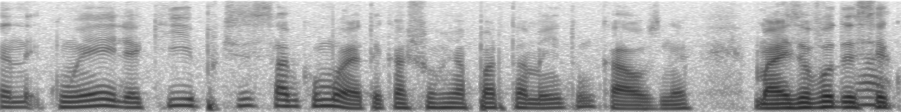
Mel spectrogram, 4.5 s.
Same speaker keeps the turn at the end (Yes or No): Yes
